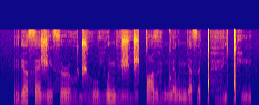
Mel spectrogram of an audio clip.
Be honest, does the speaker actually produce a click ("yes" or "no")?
yes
